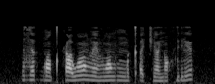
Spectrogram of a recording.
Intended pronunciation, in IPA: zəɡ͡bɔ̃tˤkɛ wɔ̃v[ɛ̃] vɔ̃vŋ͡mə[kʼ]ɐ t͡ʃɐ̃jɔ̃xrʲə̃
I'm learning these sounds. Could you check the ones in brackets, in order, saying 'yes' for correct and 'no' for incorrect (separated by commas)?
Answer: yes, yes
